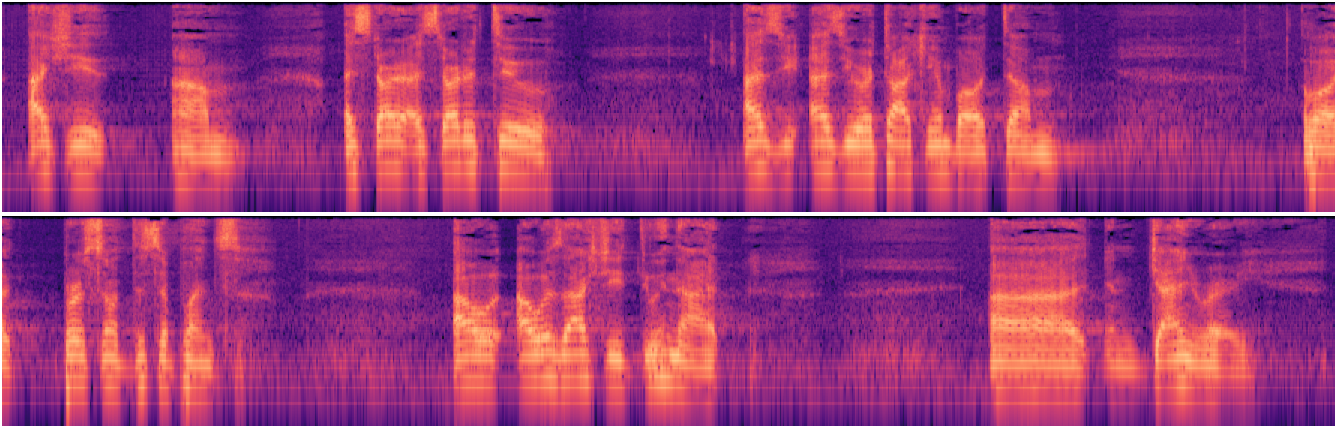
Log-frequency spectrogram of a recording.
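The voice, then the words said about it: Troubled, strained voice. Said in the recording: “my voice is sort of giving me problems here”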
